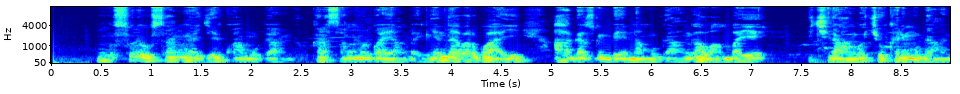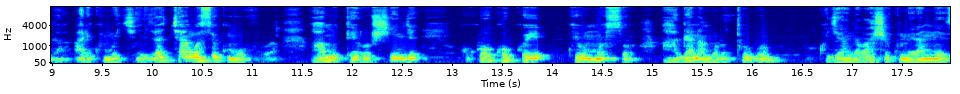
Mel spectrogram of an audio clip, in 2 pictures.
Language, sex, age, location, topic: Kinyarwanda, male, 25-35, Kigali, health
